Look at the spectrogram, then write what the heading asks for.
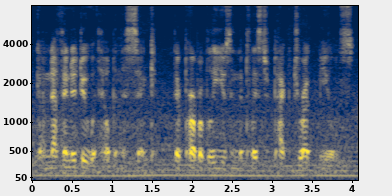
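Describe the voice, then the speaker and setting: An actor playing a dry, cynical soldier squadmate in a video game, speaking deadpan. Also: male voice, fairly low pitch, fast, vocal fry, noisy background. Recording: slightly distant from mic.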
